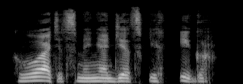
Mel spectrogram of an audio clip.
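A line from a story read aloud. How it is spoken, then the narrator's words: Cold, smug. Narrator (Russian): холодно произнес он, все с той же ноткой самодовольства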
